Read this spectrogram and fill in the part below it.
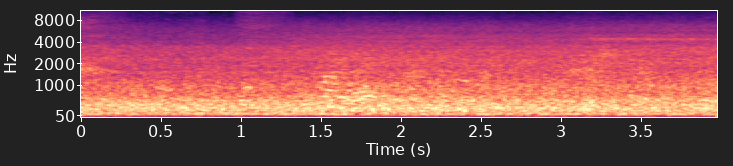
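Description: A Russian Ivolga 4.0 train passes close by in a steady, loud rush of broadband rolling noise that holds constant throughout.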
